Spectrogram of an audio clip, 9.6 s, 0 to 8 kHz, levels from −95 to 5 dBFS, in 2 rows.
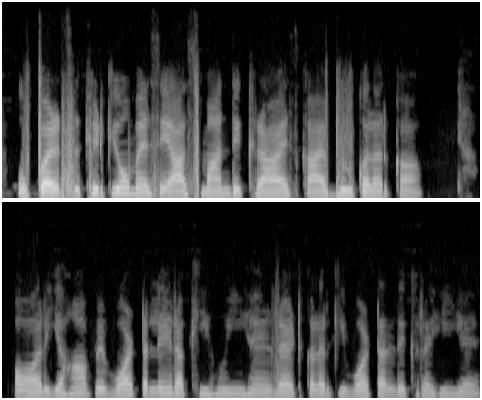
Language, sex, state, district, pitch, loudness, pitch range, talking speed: Marathi, female, Maharashtra, Sindhudurg, 210 Hz, -21 LUFS, 205-215 Hz, 165 wpm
